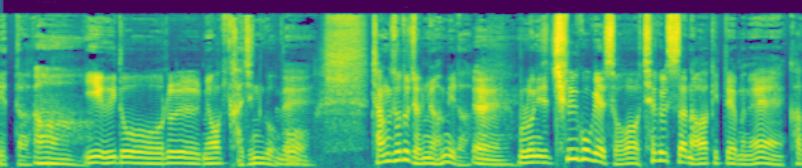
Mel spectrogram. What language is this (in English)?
Korean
